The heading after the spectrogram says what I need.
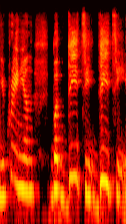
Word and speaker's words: діти: And in Ukrainian, we pronounce the E, diti. In Russian, it would be deti.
